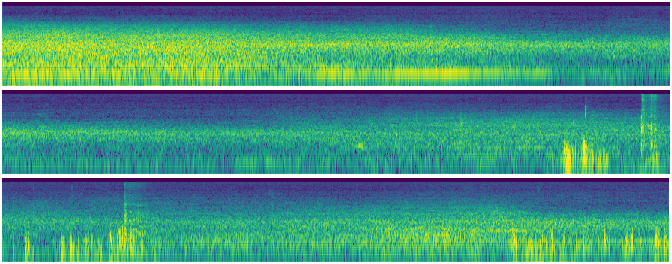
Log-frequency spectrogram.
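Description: Cars pass by on a road.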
